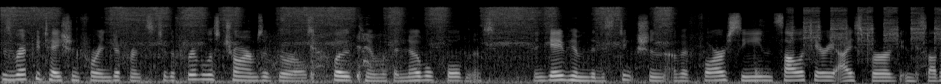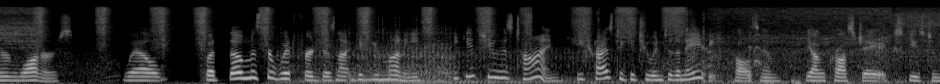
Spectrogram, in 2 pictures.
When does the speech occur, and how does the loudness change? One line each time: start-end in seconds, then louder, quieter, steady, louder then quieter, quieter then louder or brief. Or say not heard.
0.0-18.7 steady.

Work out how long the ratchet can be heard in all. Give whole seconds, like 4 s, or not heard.
not heard.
